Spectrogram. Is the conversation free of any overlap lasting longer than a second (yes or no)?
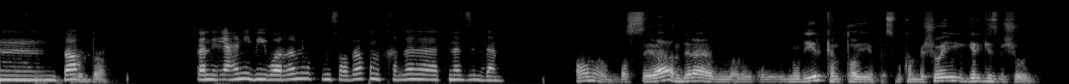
yes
